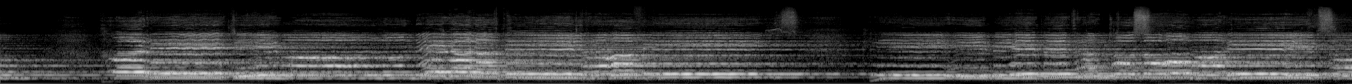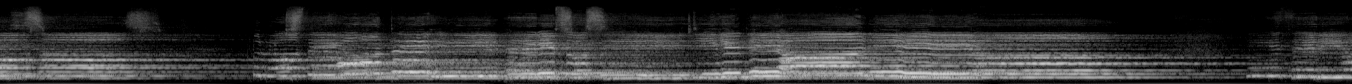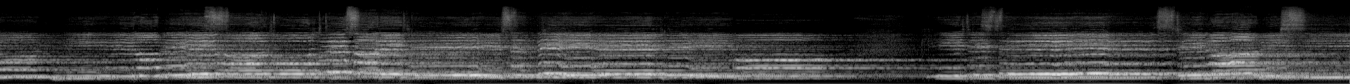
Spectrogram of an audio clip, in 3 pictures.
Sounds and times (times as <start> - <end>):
Mantra: 0.0 - 8.1, 8.7 - 25.2, 26.0 - 35.6, 36.2 - 40.5.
